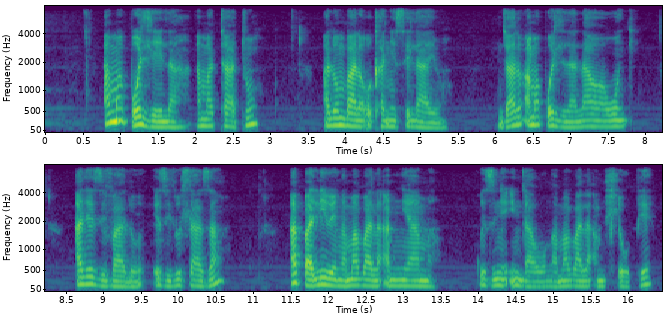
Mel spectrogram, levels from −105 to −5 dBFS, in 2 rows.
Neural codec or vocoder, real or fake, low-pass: none; real; 7.2 kHz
